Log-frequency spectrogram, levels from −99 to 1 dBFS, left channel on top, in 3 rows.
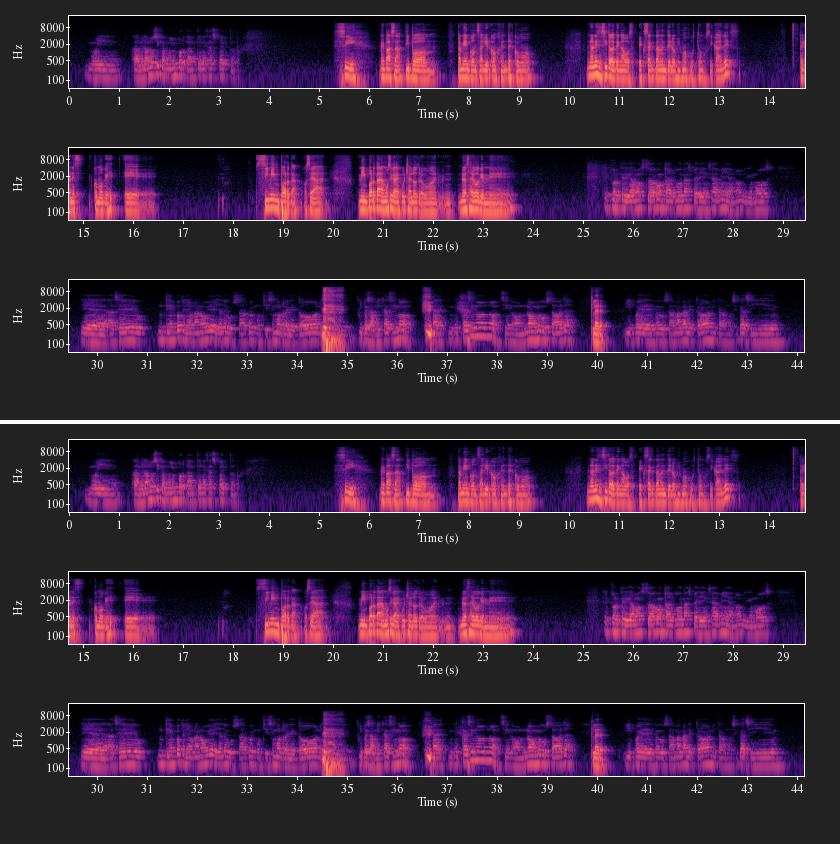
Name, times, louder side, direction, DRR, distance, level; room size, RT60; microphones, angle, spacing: voice 1, 0.3-3.3 14.6-14.9 25.4-28.7 29.7-30.9 31.2-36.3 36.7-39.5 40.5-43.7, right 1 dB, 10° right, 2.4 m, -42 dB
voice 2, 5.4-5.9 6.2-7.3 7.8-9.3 10.4-13.2 14.6-14.9 15.2-16.4 18.5-20.1 20.5-23.6 34.5-34.9 36.6-36.7 39.9-40.1, left 3 dB, 80° left, 0.7 m, -29 dB
12.5 x 8.2 x 3.1 m
head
